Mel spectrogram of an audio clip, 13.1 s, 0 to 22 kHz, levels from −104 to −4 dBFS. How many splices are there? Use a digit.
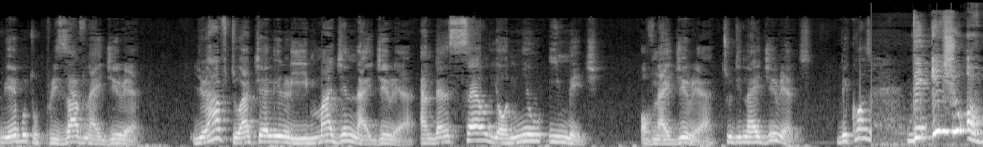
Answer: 1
